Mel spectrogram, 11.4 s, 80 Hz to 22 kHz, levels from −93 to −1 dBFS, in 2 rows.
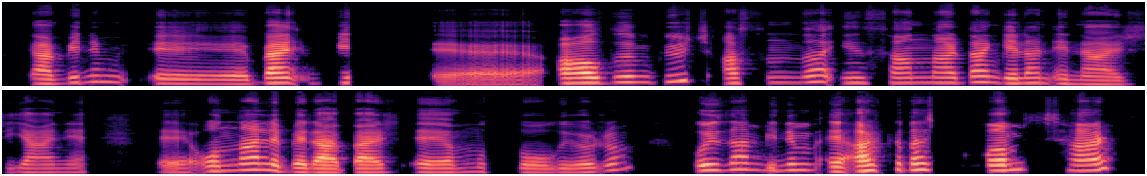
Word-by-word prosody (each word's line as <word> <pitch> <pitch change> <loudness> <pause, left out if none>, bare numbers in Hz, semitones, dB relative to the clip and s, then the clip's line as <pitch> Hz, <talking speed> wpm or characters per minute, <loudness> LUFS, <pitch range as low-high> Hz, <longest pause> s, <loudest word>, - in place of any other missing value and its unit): Yani 205 -1 +1
benim, 270 +2 -8
eee, 195 -2 -4
ben 235 0 +9
benim, 235 +3 -13 0.3
eee, - - -8
aldığım 235 +4 +5
güç 325 +3 -5
aslında 245 +5 -5
insanlardan 240 +2 -3
gelen 230 +1 -2
enerji. 175 -5 -7
Yani, 175 0 -9 0.4
eee, - - -7
onlarla 255 +1 +2
beraber, 170 -1 +4
eee, 175 -1 -2
mutlu 185 -1 -13
oluyorum. 175 - -6 0.3
O 250 - +4
yüzden 285 +2 +1
benim, 270 +1 -3
eee, 210 - +6
arkadaş 270 +5 +6 0.3
bulmam 250 +4 +6 0.2
şart 260 +6 +3
235 Hz, 135 wpm, -21 LUFS, 185-260 Hz, 0.4 s, ben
